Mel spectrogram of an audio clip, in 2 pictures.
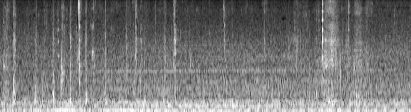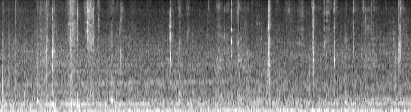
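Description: Close-up chewing and crunching of a mouthful of stir-fried greens and pork skin, with many short crackles and a few sharper clicks of chopsticks against the bowl, over a steady low hum.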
